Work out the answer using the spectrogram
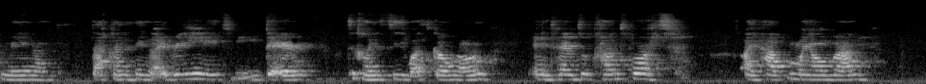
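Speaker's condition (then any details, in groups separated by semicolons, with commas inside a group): Cerebral palsy; cerebral palsy from birth, brain damage, mainly affects movement, intellect unaffected, lifelong power wheelchair user; clear as crystal conversation-wise, controls TV and lights by voice, types fairly well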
